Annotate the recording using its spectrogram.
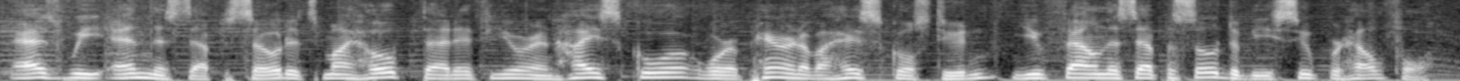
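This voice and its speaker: A man, the podcast host, wrapping up the episode in a friendly, measured way. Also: medium pitch, a little mellow, faint music behind. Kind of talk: scripted show outro.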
